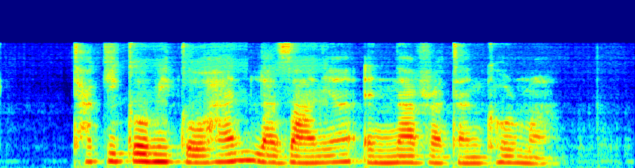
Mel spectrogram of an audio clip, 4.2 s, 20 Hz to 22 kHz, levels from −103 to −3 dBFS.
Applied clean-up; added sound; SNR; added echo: neural separator model SepFormer DNS4.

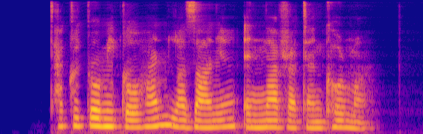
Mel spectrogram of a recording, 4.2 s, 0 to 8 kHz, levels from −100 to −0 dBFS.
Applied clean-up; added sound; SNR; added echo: neural mask model DeepFilterNet 3.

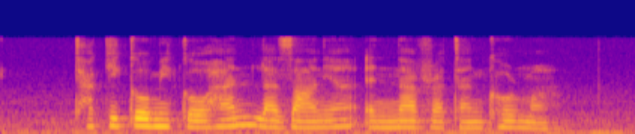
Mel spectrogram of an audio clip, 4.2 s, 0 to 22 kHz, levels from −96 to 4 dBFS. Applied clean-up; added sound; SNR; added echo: none; none; none; none.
